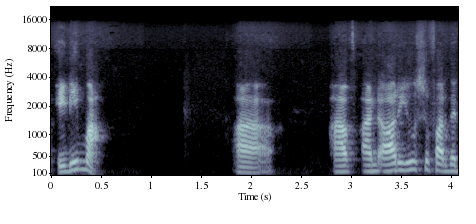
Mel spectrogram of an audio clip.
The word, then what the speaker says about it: oedema: These are used to prevent this called, this written as OEDEMA. It is called, pronounced as edema.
